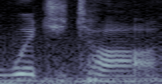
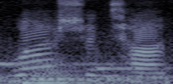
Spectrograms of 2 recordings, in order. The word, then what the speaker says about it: Ouachita: at a baptist university back in texas everybody pronounces it wichita but really it's ouachita washington washington how would you pronounce it it's washita baptist university get it right it's watertall people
